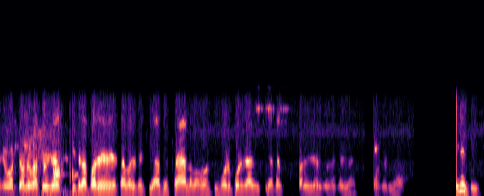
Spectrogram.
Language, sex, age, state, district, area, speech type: Odia, male, 60+, Odisha, Gajapati, rural, conversation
